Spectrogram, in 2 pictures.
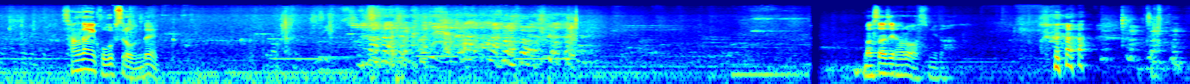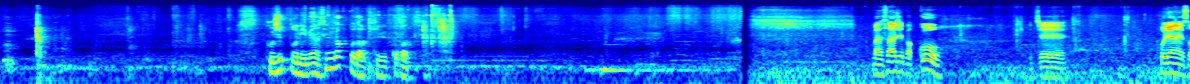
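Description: A young man talks casually and close up.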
